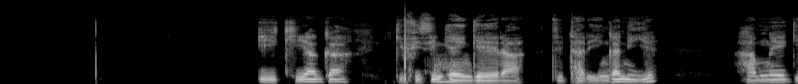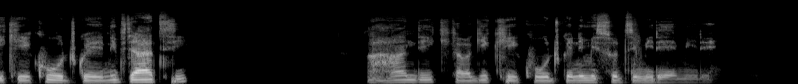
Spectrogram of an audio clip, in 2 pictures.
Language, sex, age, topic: Rundi, male, 25-35, agriculture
